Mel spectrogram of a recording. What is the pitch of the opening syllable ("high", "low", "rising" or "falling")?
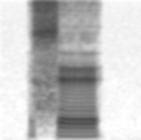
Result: high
